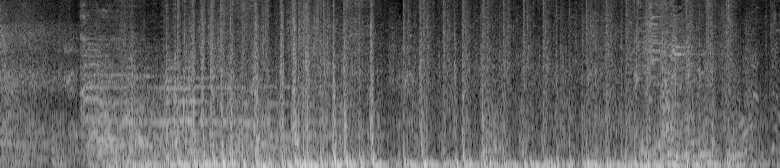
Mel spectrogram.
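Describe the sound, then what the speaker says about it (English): A protoplasm gun in a video game fires as a loud, steady stream of rapid bursts that runs almost without pause for several seconds. "You gotta shoot that. Come on. Firing protoplasm."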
